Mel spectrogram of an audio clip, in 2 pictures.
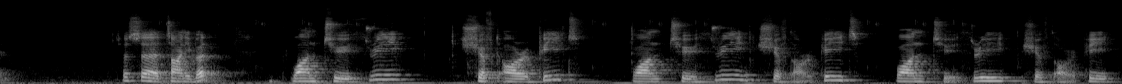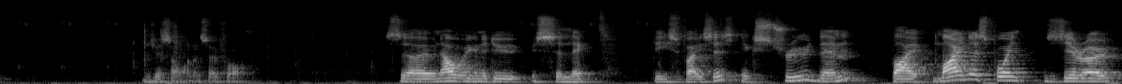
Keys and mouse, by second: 1.5 click, 1.8 middle click, 2.5 click, 4.5 shift+r, 4.8 middle click, 7.5 shift+r, 7.8 middle click, 8.7 click, 10.2 shift+r, 10.5 middle click, 11.3 click, 12.8 shift+r, 13.3 click, 14.2 middle click, 14.8 shift+middle click, 15.3 middle click, 17.9 middle click, 18.6 e, 20.5 -, 22.2 0.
